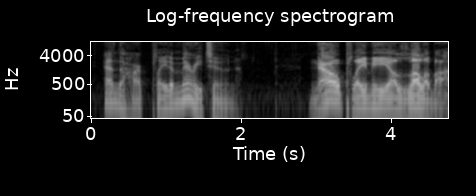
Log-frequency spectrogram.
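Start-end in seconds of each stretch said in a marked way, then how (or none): 2.9-4.8 slow, booming, roaring giant voice. Narrator reads the Giant ordering his harp to play, roaring giant. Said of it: "roared the Giant".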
